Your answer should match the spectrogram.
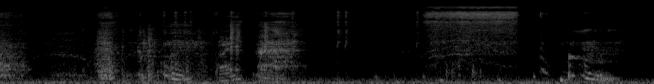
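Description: A man's hard, forceful breaths blown out in hissy bursts about a second apart, with short strained grunts between them, from the exertion of pressing a barbell rep after rep; one long exhale comes near the end.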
